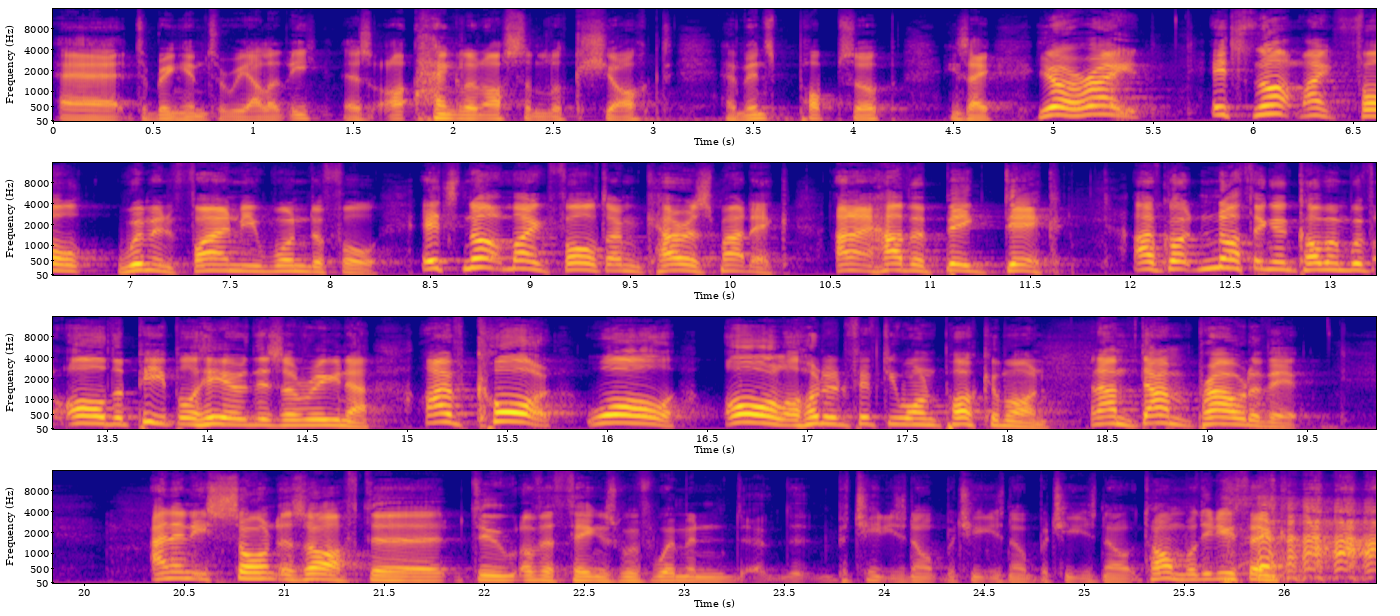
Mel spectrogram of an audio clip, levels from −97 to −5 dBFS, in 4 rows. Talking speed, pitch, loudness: 195 wpm, 180 Hz, -21 LUFS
